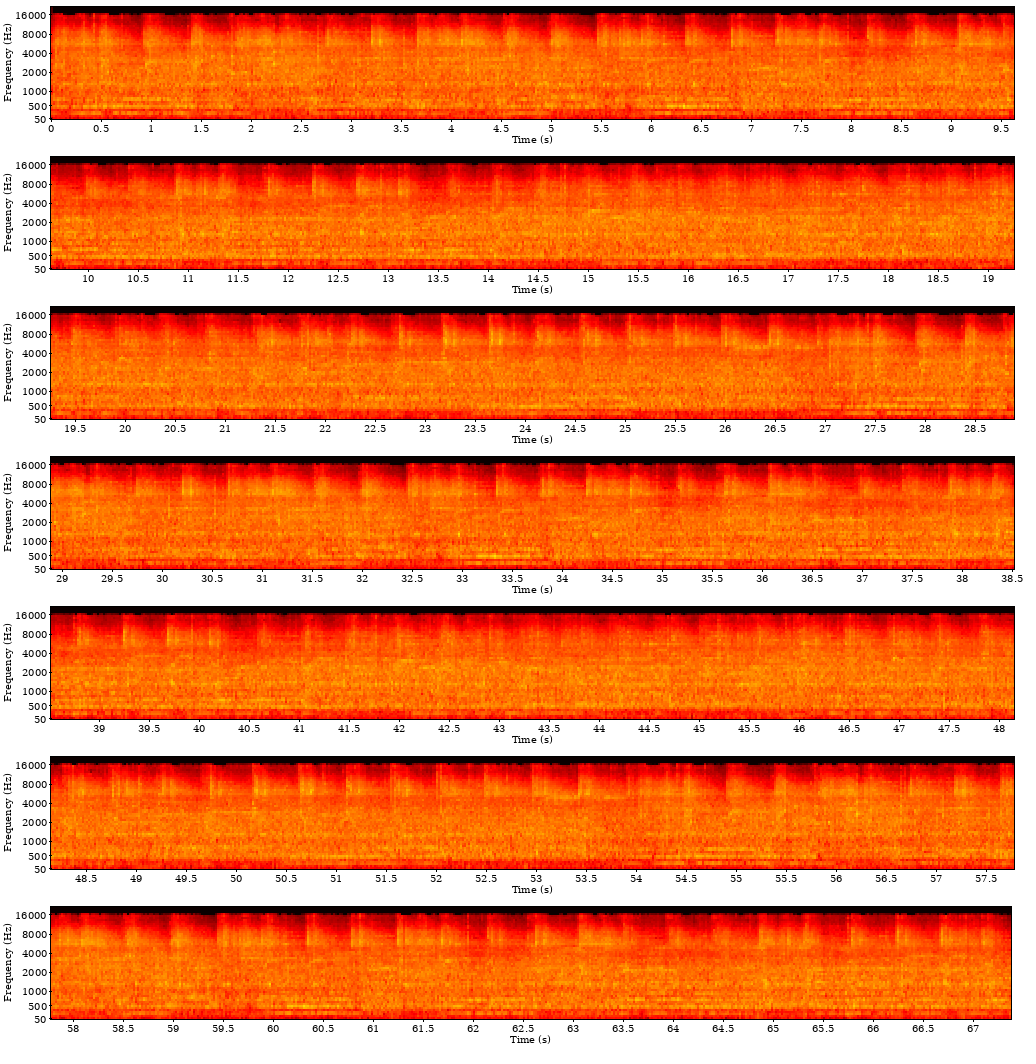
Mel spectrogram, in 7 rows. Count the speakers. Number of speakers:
zero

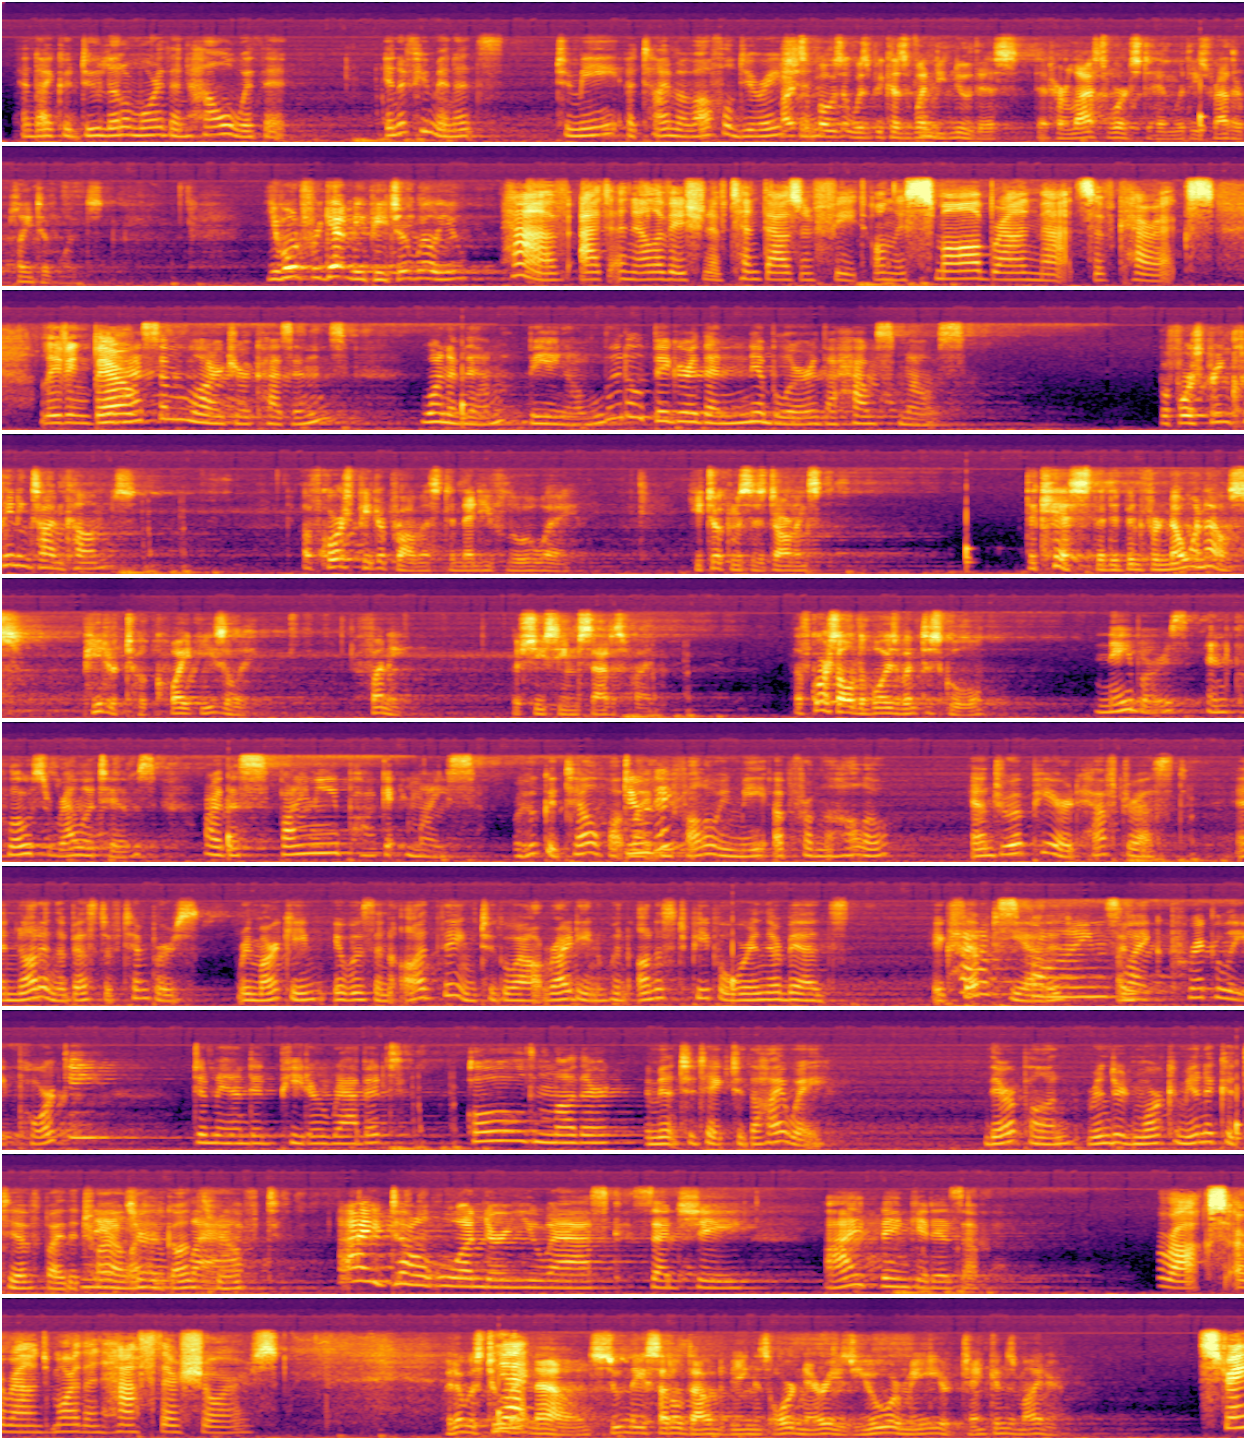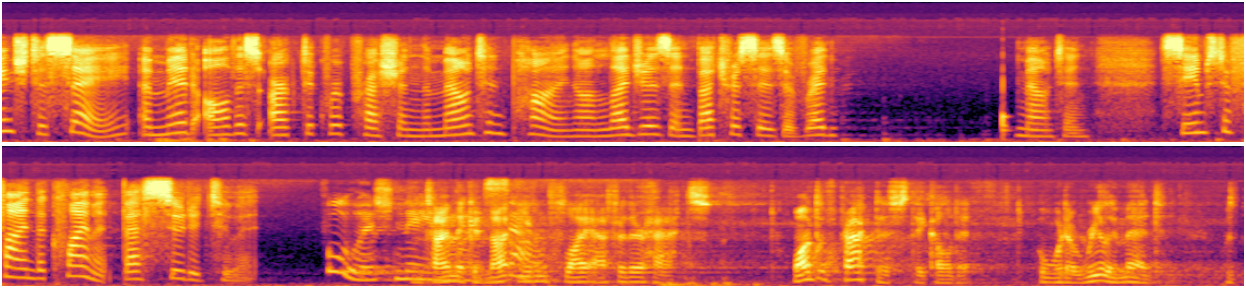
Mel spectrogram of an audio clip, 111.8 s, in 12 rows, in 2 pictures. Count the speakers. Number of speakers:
four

